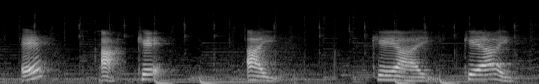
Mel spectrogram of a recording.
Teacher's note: we're gonna link the last vowel of the first word with the first vowel of the second word.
